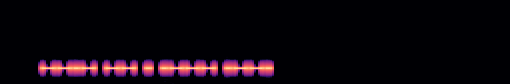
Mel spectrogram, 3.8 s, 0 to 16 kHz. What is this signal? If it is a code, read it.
Morse code, heard as a keyed tone, about 38 wpm, 700 Hz. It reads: QMEJP
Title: Code Groups - 5 Letter:Numbers - 40wpm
